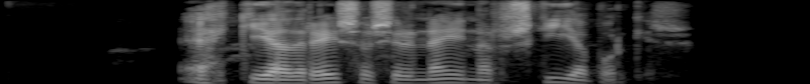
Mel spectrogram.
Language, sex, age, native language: Icelandic, male, 30-39, Icelandic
